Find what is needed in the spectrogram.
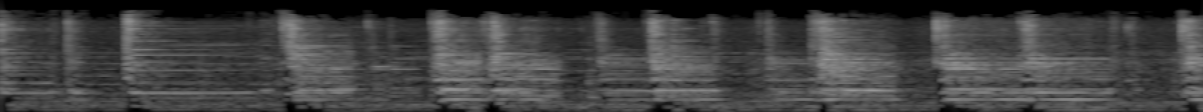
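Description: Black single-cutaway solid-body electric guitar being strummed: about ten chords over six seconds, each struck sharply and ringing briefly before fading.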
